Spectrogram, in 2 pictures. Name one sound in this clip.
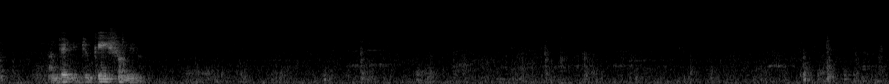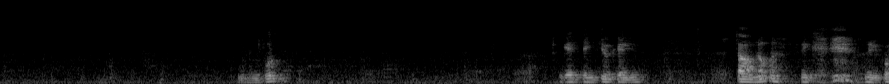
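A man speaks calmly nearby in short bursts.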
